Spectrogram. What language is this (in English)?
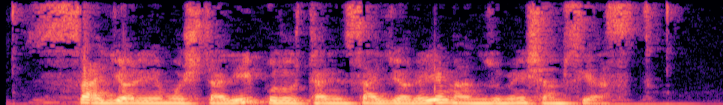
Persian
